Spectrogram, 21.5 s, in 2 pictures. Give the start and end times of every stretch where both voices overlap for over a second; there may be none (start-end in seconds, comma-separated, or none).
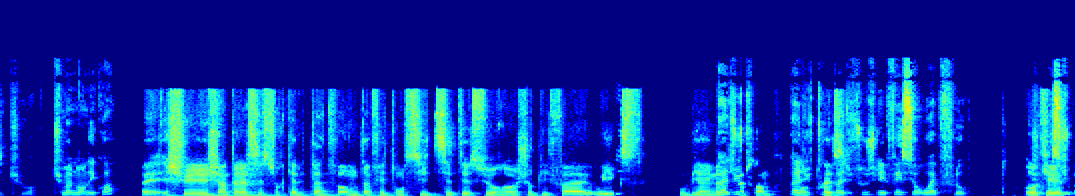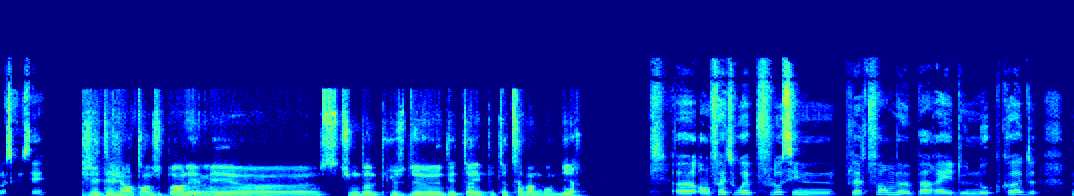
7.2-8.5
